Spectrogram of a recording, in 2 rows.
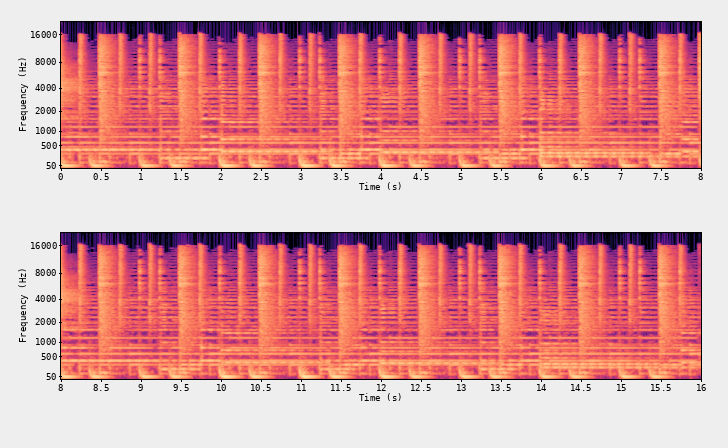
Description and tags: Loop NeverGiveUp 05
A music loop to be used in storydriven and reflective games with puzzle and philosophical elements.
indiedev, videogame, gaming, music, Puzzle, sfx, game, videogames, gamedev, games, gamedeveloping, indiegamedev, loop, video-game, music-loop, Thoughtful, Philosophical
